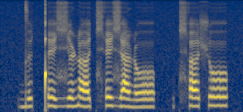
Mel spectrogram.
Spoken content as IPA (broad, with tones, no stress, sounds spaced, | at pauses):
d ɨ˨ ǃ e˧ ʑ ɨ˨˦ ɳ ɜ˨˦ t͡ɕʰ e˦ ʑ æ˦˨ ɳ o˧ | t͡ɕʰ ɜ˧ ʃ o˦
